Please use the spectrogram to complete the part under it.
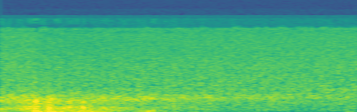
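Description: A distant explosion booms and rumbles across open country.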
